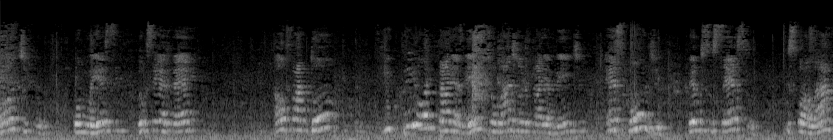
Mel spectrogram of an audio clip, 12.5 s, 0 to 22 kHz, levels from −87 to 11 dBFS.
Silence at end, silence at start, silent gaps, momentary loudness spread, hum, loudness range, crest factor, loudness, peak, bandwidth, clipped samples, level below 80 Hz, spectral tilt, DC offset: 0 s; 0 s; none; 19 LU; none; 4 LU; 20 dB; -25 LUFS; -6 dBFS; 11 kHz; under 0.1%; -40 dBFS; -6 dB/octave; under 0.1%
